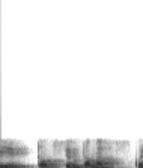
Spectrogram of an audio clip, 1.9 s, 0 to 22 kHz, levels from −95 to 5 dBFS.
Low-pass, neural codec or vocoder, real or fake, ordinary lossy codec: 3.6 kHz; codec, 16 kHz in and 24 kHz out, 2.2 kbps, FireRedTTS-2 codec; fake; Opus, 16 kbps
